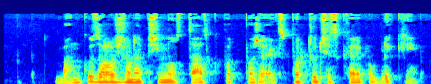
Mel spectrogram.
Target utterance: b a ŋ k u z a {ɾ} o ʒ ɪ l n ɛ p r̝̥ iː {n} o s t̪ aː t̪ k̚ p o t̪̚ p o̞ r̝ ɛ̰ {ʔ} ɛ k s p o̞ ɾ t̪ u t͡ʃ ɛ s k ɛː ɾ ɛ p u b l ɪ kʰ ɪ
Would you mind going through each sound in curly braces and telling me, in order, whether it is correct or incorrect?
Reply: incorrect: l, incorrect: m, correct

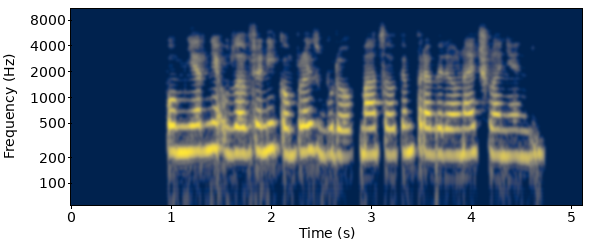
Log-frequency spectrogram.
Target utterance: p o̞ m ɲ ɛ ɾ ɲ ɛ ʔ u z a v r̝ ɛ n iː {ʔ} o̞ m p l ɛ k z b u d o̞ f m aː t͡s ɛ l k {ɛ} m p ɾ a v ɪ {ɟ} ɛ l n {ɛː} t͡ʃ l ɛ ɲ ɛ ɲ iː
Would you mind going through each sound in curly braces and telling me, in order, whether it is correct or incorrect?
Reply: incorrect: k, correct, incorrect: d, correct

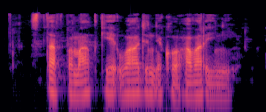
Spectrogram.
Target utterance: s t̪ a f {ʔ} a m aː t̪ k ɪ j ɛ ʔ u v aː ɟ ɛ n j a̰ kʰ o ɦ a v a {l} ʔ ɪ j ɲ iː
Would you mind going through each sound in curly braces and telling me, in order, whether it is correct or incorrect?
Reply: incorrect: p, incorrect: ɾ

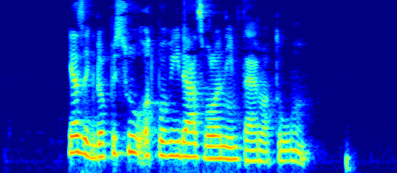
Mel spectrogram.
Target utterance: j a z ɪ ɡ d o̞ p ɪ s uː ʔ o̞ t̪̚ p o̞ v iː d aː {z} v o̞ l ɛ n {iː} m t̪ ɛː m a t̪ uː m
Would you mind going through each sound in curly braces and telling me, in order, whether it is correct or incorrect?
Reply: correct, correct

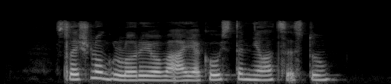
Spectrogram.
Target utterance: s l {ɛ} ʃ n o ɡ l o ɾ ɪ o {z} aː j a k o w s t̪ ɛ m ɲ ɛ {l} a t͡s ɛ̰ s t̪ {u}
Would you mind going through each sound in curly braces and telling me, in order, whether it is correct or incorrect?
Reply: correct, incorrect: v, correct, correct

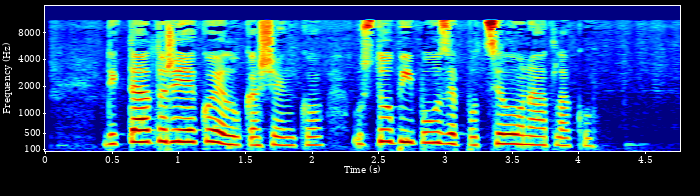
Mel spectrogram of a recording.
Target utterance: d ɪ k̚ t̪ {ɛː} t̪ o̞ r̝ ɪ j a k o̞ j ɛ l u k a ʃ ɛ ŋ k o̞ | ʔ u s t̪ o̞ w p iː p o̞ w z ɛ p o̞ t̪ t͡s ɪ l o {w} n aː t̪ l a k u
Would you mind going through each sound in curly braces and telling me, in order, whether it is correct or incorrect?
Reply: incorrect: aː, correct

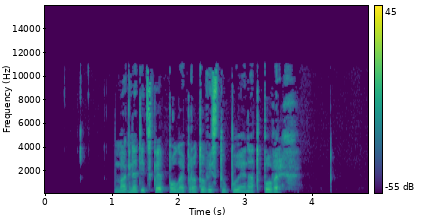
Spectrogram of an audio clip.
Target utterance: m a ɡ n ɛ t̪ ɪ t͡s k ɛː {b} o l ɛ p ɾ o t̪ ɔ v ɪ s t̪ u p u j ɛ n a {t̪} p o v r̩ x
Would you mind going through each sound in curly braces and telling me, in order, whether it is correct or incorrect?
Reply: incorrect: p, correct

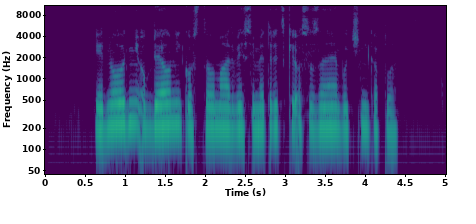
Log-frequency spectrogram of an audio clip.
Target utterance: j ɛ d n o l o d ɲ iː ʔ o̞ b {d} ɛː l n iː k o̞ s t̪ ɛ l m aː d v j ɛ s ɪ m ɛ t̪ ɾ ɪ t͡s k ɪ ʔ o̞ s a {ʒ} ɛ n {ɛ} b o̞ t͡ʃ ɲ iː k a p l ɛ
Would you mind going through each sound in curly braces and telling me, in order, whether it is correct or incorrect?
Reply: correct, incorrect: z, incorrect: ɛː

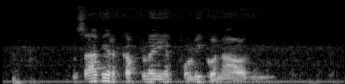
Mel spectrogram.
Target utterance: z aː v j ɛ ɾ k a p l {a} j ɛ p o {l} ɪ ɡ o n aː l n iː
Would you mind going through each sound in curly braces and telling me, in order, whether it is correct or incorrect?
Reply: incorrect: ɛ, correct

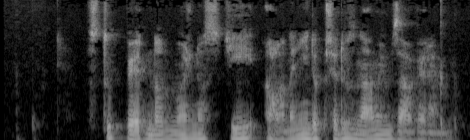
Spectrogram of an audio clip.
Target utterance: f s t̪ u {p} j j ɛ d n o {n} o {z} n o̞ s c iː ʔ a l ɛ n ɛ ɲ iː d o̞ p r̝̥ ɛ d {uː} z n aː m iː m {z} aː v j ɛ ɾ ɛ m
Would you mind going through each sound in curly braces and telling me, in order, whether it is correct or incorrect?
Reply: correct, incorrect: m, incorrect: ʒ, incorrect: u, correct

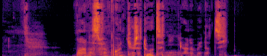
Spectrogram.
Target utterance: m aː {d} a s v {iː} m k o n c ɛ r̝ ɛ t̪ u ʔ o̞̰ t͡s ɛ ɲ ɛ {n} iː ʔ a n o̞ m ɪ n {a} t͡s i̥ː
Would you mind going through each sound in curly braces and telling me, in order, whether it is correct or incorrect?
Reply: incorrect: n, incorrect: ɛː, incorrect: ɲ, correct

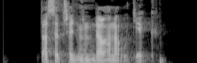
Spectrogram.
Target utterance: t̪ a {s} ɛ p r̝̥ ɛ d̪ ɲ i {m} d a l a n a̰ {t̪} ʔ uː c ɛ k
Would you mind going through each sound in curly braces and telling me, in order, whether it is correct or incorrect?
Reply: correct, correct, incorrect: none

